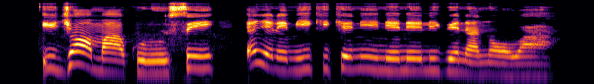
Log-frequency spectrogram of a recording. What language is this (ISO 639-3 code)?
ibo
